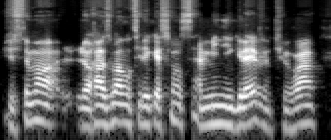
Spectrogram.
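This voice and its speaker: A man leads an informal Talmud study session. He reasons aloud, restarting his sentences and adding quick asides. His voice sits at an ordinary middle pitch. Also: fairly even intonation. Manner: hesitant, thinking aloud, many restarts. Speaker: rabbi teaching Talmud. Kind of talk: informal study-class explanation.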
